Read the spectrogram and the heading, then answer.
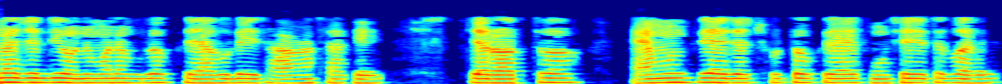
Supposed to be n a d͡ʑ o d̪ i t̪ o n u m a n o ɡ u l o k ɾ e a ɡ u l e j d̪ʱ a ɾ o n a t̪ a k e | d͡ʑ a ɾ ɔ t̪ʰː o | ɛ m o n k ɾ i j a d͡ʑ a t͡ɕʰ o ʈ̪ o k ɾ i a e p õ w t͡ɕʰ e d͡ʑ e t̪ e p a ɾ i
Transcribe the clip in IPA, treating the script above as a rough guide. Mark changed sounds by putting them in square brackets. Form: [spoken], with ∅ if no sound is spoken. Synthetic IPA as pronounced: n a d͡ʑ o d̪ i [∅] o n u m a n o ɡ u l o k ɾ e a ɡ u l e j d̪ʱ a ɾ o n a [t̪ʰ] a k e | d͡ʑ a ɾ ɔ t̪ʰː o | ɛ m o n k ɾ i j a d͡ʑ a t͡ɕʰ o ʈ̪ o k ɾ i a e p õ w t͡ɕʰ e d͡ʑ e t̪ e p a ɾ [e]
